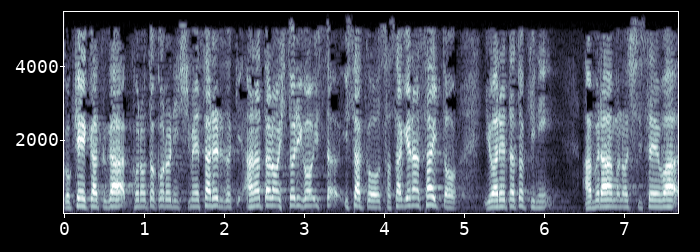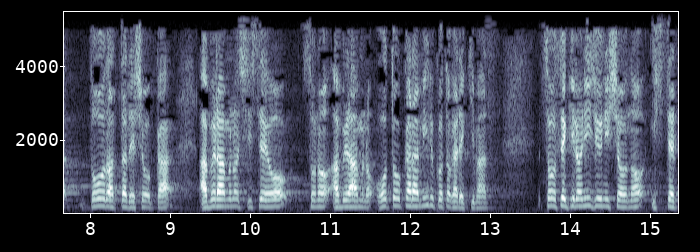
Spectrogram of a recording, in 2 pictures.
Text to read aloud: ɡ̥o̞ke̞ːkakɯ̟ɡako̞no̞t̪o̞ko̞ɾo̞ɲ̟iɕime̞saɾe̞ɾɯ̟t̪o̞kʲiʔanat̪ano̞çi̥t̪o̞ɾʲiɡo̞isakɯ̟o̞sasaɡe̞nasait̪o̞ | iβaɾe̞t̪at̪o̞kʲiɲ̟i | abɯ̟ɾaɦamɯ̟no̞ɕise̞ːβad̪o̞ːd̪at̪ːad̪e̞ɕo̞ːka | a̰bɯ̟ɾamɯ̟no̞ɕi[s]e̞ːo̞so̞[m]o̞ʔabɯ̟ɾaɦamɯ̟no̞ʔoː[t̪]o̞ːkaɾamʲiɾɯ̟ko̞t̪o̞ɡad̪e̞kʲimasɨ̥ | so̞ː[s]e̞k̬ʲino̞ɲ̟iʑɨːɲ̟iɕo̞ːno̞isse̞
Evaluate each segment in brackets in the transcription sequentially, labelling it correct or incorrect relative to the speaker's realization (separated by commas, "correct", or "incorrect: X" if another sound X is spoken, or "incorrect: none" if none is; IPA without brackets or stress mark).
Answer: correct, incorrect: n, correct, correct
